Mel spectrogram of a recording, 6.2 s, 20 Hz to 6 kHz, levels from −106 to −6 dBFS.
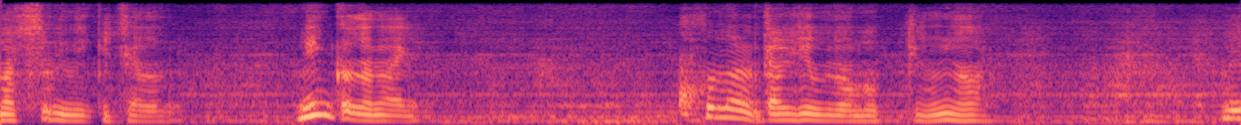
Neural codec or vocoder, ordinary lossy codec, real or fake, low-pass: codec, 24 kHz, 1 kbps, SNAC; none; fake; 5.4 kHz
